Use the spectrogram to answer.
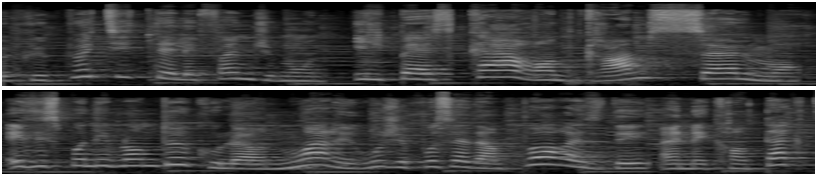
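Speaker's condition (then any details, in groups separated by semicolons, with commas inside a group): No condition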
